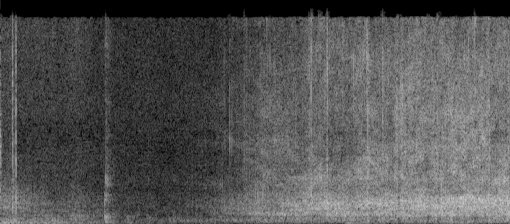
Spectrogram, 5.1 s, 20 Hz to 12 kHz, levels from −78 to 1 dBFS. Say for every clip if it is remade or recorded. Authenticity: recorded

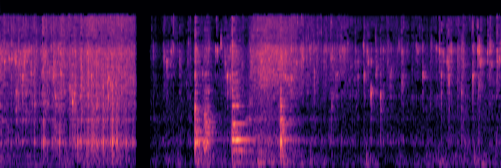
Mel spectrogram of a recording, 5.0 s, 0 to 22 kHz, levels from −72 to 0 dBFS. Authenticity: recorded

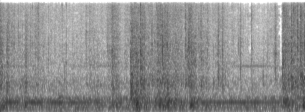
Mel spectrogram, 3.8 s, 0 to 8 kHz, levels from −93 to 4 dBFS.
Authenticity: remade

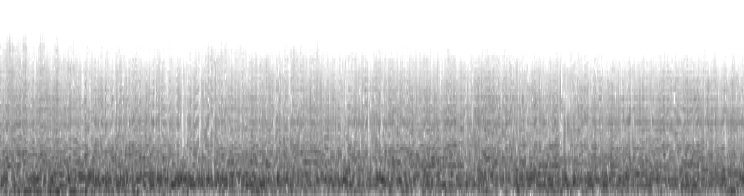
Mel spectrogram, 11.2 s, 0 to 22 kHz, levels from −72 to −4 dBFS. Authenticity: remade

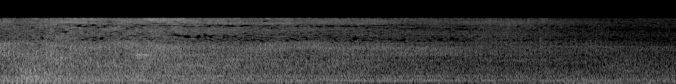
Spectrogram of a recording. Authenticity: remade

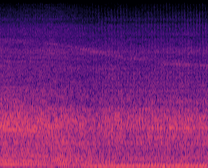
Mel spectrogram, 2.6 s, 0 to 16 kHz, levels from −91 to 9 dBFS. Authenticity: recorded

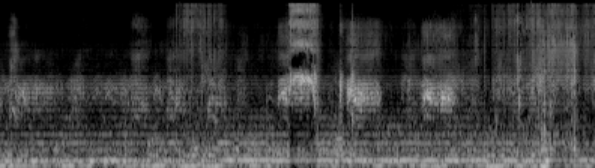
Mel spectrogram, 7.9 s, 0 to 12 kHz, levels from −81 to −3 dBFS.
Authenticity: remade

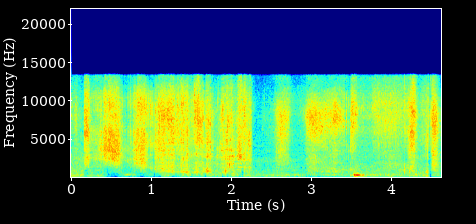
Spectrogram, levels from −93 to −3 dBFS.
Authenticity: remade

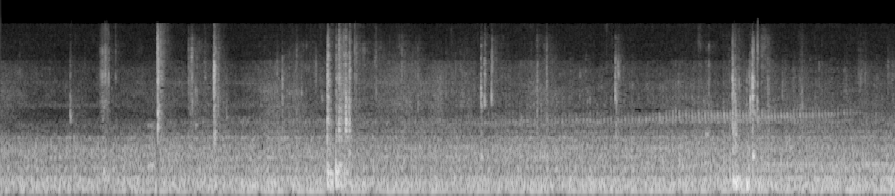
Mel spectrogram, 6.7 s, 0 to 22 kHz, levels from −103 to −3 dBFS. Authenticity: recorded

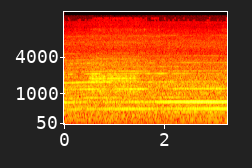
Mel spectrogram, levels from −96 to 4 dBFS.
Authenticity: recorded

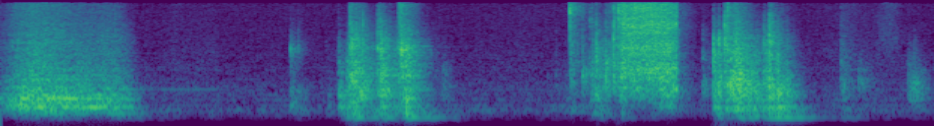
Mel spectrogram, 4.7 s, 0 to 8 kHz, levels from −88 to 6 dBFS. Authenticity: recorded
